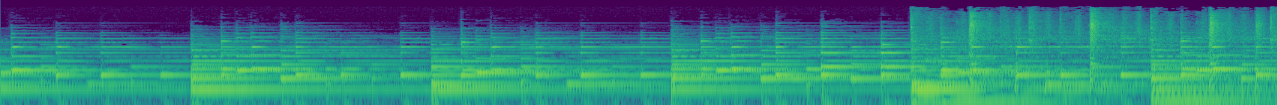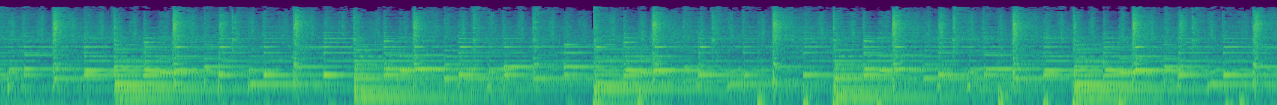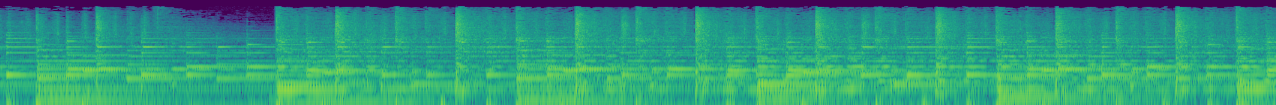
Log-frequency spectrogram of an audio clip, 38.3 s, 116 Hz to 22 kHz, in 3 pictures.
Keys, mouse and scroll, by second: 1.5 shift+click, 2.5 alt+middle click, 4.3 ctrl+click, 4.7 alt+middle click, 5.9 ctrl+middle click, 6.5 alt+middle click, 6.5 ctrl+click, 6.9-7.5 typing, 10.9 alt+click, 13.0 ctrl+z, 17.9 alt+middle click, 20.6 alt+scroll down 1, 21.0 alt+middle click, 22.7 alt+middle click, 29.1 ctrl+middle click, 29.7 alt+middle click, 32.8 click.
